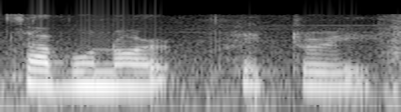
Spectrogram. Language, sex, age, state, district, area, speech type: Assamese, female, 30-45, Assam, Jorhat, rural, spontaneous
